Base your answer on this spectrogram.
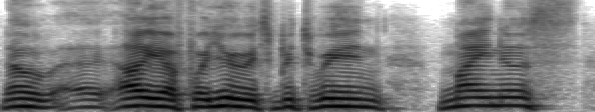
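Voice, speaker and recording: A mellow-voiced man leads a relaxed group session online. He takes his time, speaking slowly and gently as he explains things like a coach. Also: a little high. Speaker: host and tinnitus relief coach.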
